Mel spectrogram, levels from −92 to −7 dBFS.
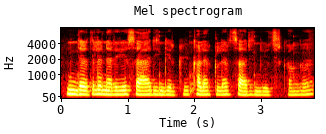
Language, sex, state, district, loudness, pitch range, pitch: Tamil, female, Tamil Nadu, Nilgiris, -18 LUFS, 155-165 Hz, 160 Hz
